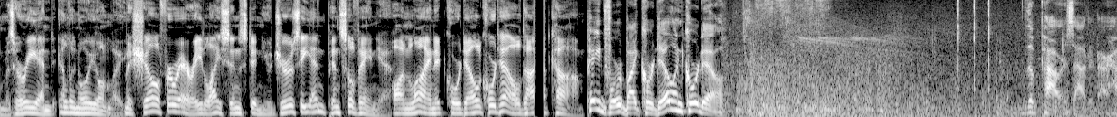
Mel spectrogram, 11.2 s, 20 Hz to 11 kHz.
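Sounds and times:
speech: 0.0s - 7.6s, 10.3s - 11.1s
thunderstorm rumbling with a deep rolling roar: 7.0s - 11.1s
wash of rain-like hiss: 7.2s - 11.1s.

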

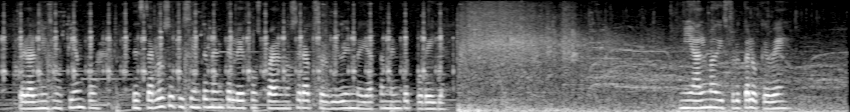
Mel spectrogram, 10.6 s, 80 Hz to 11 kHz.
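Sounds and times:
speech: 0.3s - 6.0s, 8.6s - 10.0s
crackling debris: 5.7s - 10.6s
bomb in a backpack exploding and derailing a metro train: 5.8s - 10.5s
fire roaring after a metro train derailment: 5.8s - 10.6s.

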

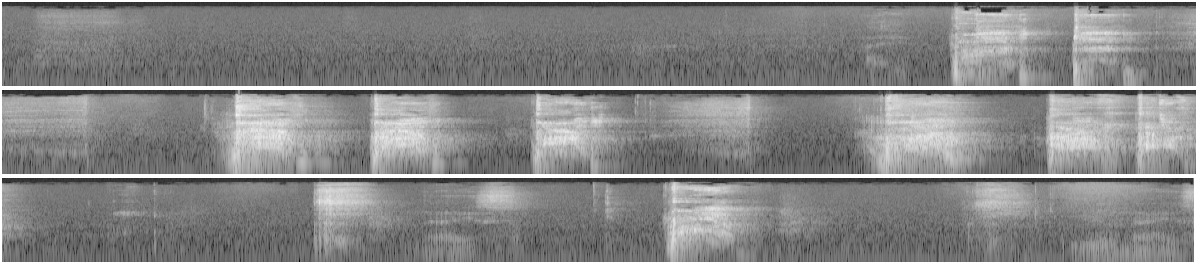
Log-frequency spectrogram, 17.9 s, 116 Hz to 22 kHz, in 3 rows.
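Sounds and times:
faint steady hum: 0.0s - 17.8s
person clearing throat: 4.8s - 5.8s, 7.1s - 9.2s, 10.3s - 12.1s, 15.3s - 15.8s
person harsh coughing: 4.8s - 5.8s, 7.1s - 9.2s, 10.3s - 12.1s, 15.3s - 15.8s.

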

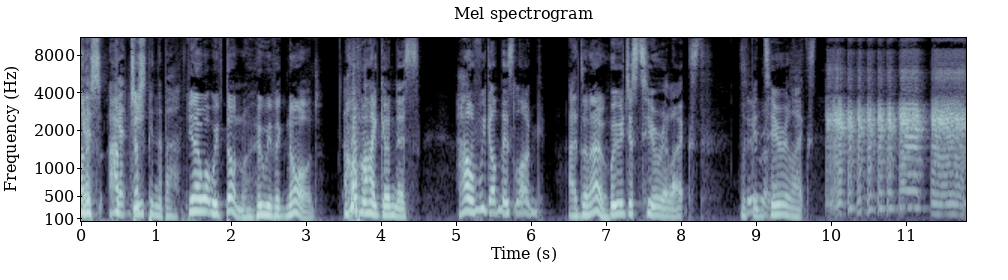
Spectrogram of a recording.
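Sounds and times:
speech: 0.0s - 10.3s
duck quacking: 9.9s - 11.8s.

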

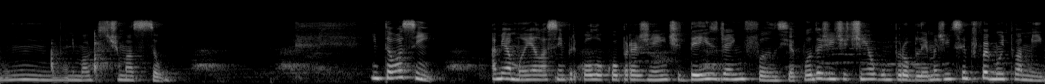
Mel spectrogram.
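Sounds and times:
speech: 0.6s - 1.8s, 3.8s - 10.4s
neighbor's dog barking in the distance: 1.9s - 3.2s, 4.4s - 4.9s, 5.7s - 7.5s.

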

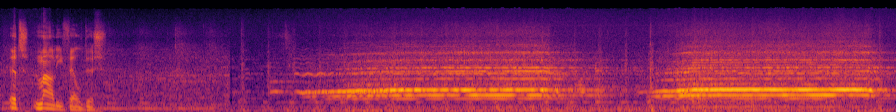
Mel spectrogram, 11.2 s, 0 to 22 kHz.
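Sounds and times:
speech: 0.1s - 1.4s
long loud train whistle blasts: 3.4s - 11.2s.

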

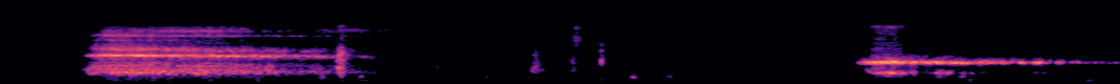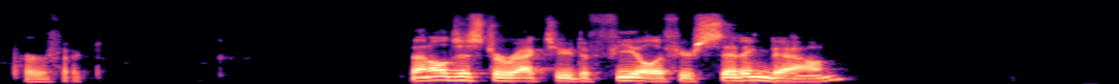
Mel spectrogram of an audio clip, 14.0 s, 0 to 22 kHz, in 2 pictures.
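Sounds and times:
breath pushed out through slightly pursed lips in a guided breathing exercise: 0.6s - 2.4s, 5.4s - 7.1s
speech: 7.2s - 7.7s, 9.6s - 12.4s.

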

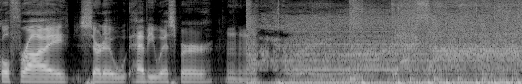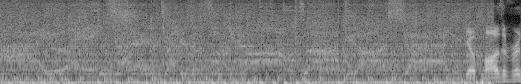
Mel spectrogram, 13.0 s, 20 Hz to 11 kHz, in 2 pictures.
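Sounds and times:
speech: 0.0s - 3.7s, 12.4s - 13.0s
distorted guitars: 3.0s - 12.7s
heavy metal music: 3.1s - 12.7s
harsh gravelly screamed vocals: 3.7s - 12.5s
pounding drums: 4.3s - 12.7s
male backup screamer: 4.8s - 12.5s.

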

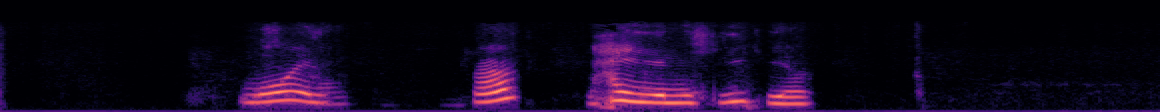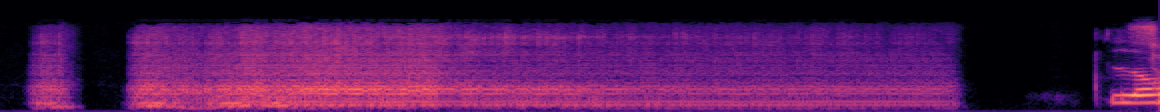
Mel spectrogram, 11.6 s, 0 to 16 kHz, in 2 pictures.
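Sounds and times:
speech: 1.2s - 1.8s, 2.4s - 4.2s, 11.4s - 11.5s
power drill whirring: 5.9s - 10.7s.

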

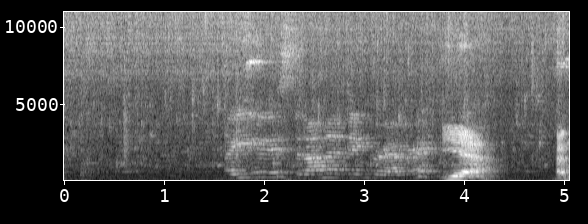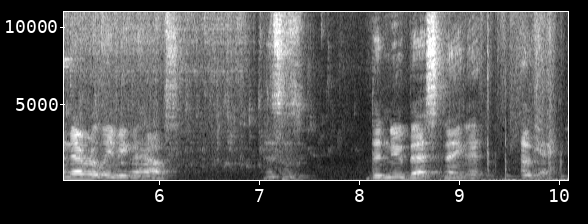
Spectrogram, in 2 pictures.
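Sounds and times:
warm water spraying from an adjustable nozzle: 0.0s - 7.5s
speech: 3.8s - 6.2s, 7.0s - 10.0s.

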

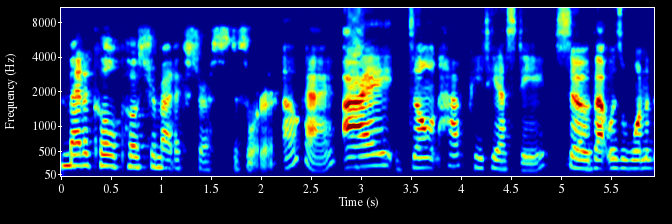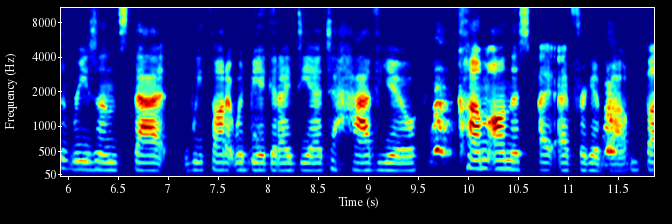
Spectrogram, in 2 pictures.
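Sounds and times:
speech: 0.0s - 11.8s
dog barking: 9.6s - 9.9s, 11.4s - 11.6s.

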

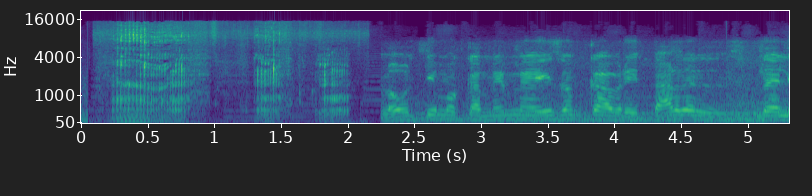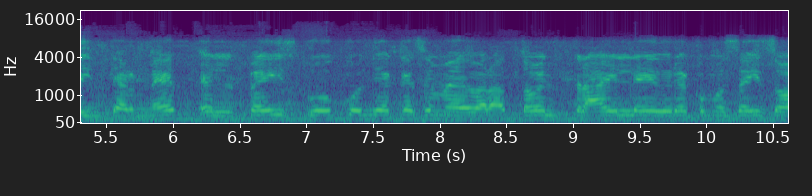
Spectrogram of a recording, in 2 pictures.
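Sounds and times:
pig grunting: 0.0s - 2.2s
speech: 2.3s - 10.6s.

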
